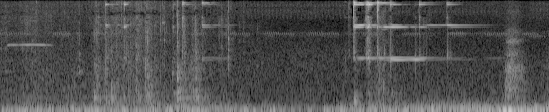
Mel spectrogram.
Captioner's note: bell jingles; scoffs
